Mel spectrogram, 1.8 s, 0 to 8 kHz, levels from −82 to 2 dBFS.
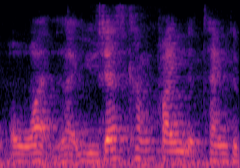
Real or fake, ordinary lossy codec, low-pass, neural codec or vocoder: real; AAC, 32 kbps; 7.2 kHz; none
